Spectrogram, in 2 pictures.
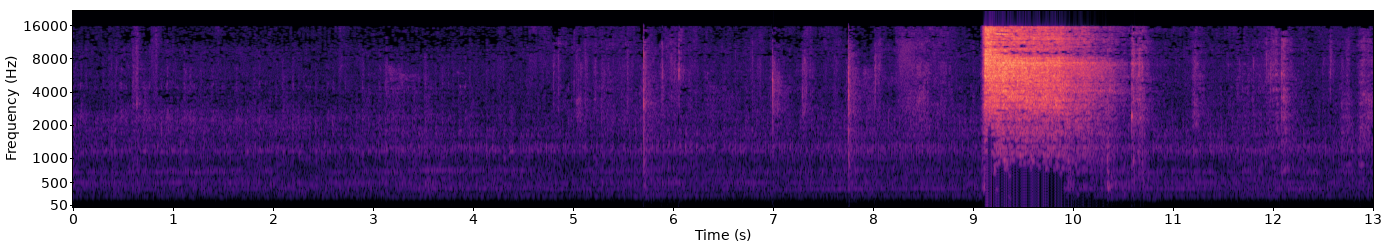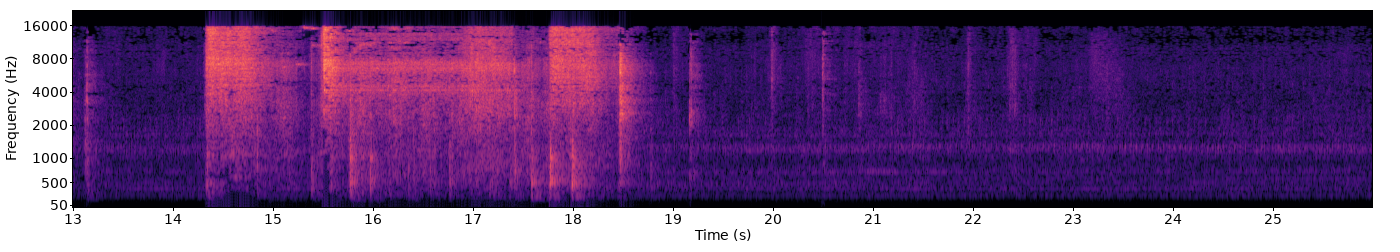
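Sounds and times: low machine hum: 0.0 - 25.9
compressed air hissing: 9.1 - 10.6, 14.3 - 18.7.

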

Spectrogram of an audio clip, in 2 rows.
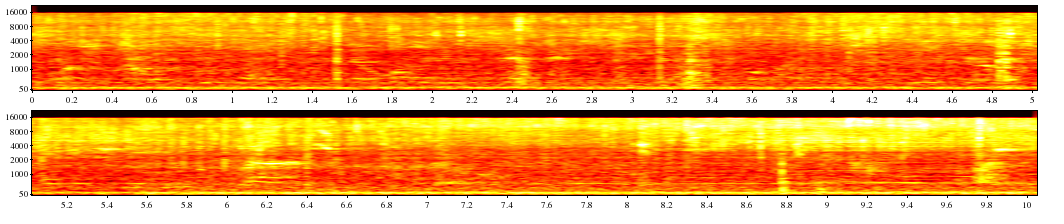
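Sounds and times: bread sizzling in a pan: 0.0 - 10.0.

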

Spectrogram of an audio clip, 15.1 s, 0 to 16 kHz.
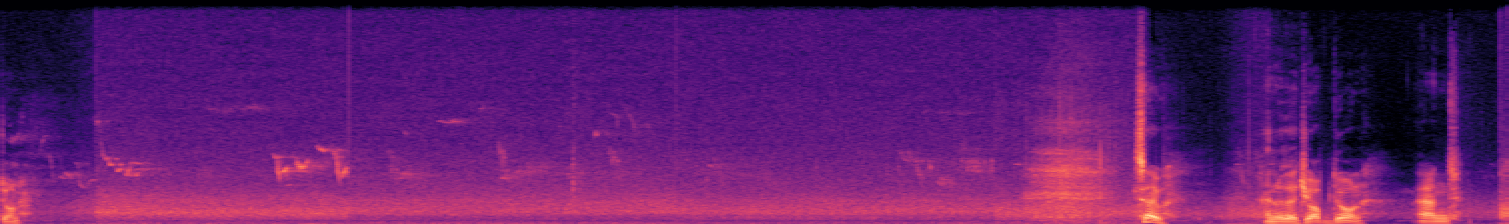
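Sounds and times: low rumble and hiss: 0.0 - 15.0
faint bird chirps: 0.3 - 7.4.

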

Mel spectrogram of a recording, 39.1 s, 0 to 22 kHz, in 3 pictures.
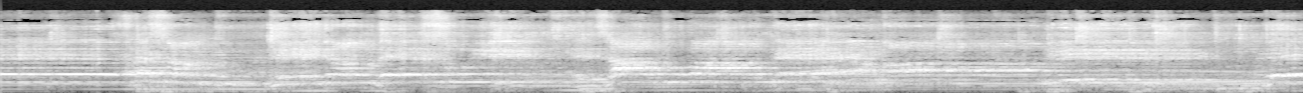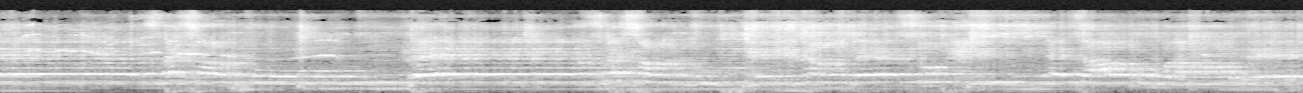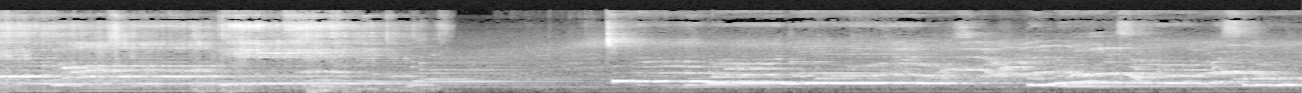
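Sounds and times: vocal group singing: 0.0 - 30.5
amplified backing music: 0.0 - 39.0.

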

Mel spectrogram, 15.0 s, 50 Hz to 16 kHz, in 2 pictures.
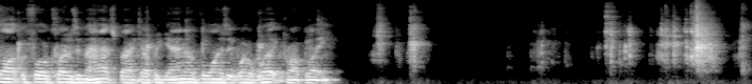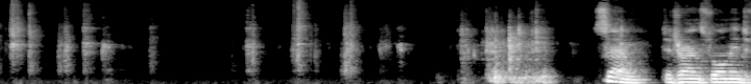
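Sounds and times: plastic toy clicking and rattling: 3.7 - 4.3, 5.2 - 9.1, 9.8 - 11.6.

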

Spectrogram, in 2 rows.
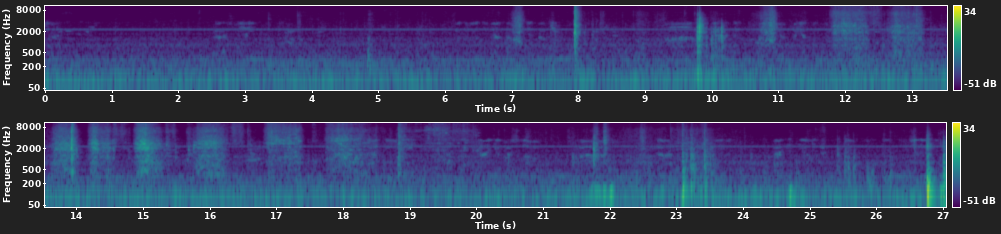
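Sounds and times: cable rubbing and scraping on rod: 11.8 - 20.0.

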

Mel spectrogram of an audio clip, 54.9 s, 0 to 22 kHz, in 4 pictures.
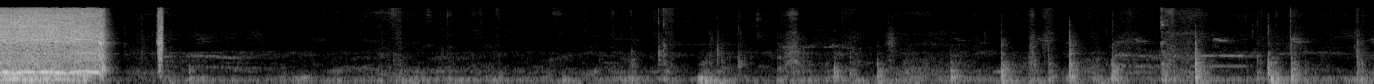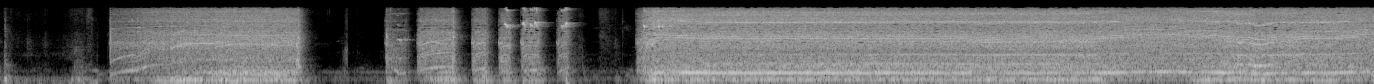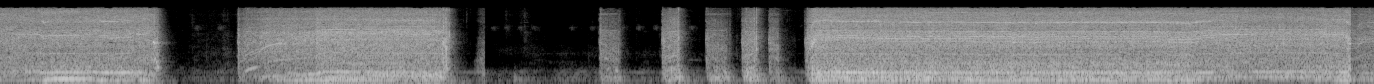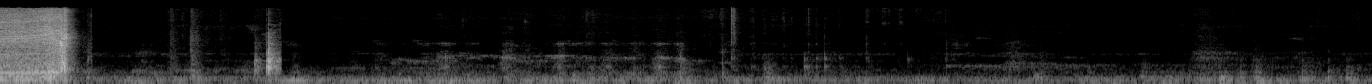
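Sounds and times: cordless drill whining: 0.0 - 1.6, 14.8 - 16.8, 17.6 - 19.5, 20.1 - 29.2, 29.8 - 32.1, 33.5 - 42.1.

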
